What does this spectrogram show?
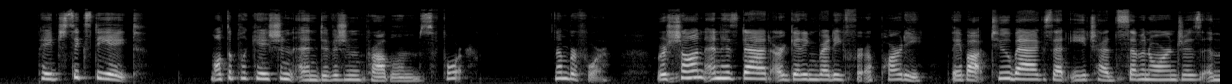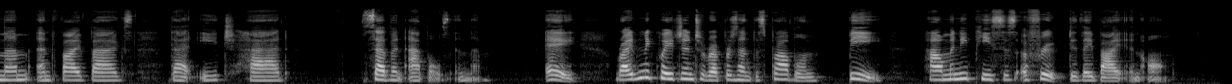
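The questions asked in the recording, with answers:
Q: B. How many pieces of fruit do they buy in all?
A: 49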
